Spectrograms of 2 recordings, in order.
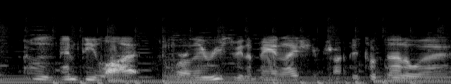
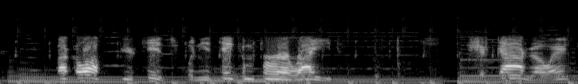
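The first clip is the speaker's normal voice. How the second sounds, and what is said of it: Chicago accent impression. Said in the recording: “Alright, that's better. That's a fucking Chicago accent. Much, much better.”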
